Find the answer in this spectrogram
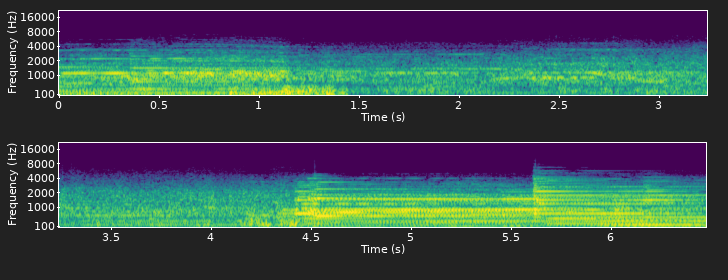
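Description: Slow, sustained piano chords opening a pop ballad, with a new chord struck about four and a half seconds in and left to ring.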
